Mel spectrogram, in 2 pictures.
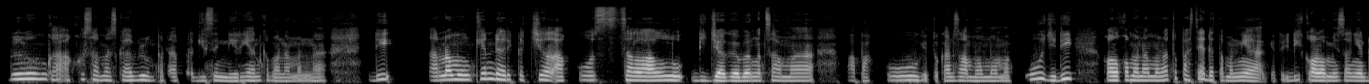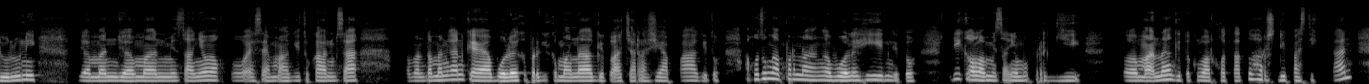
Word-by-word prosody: Belum 250 +1 +4
Kak, 205 - -5
aku - - -20
sama 195 -4 -3
sekali 190 0 -2
belum 195 -3 0
pernah 180 -1 -9
pergi 170 -1 -10
sendirian 175 +1 -1
ke 185 - -10
mana-mana. 85 - -5 0.4
Jadi, 215 +6 -2 0.4
karena 205 +4 +4
mungkin 225 +4 +3
dari 220 -3 +4
kecil 210 0 -1
aku 185 +2 -2
selalu 190 -1 +4
dijaga 175 -1 +3
banget 175 0 +3
sama 175 -1 -1 0.3
papaku 190 +3 -3
gitu - - -13
kan, 175 - -1
sama 175 -1 -1
mamaku, 220 +10 -2
jadi 220 +7 +2 0.3
kalau 195 0 +6
ke 200 - -3
mana-mana 190 0 +2
tuh 215 - -10
pasti 220 -4 -1
ada 200 - -1
temennya, 175 -3 0
gitu. 145 - -13
Jadi 190 +4 -6
kalau 180 -2 +5
misalnya 175 -1 0
dulu 175 +3 +2
nih, 215 -1 +1 0.4
zaman-zaman 170 -1 +2
misalnya 175 +1 -1
waktu 185 -1 -6
SMA 170 0 -4
gitu 180 0 -11
kan, 180 0 0
misalnya 180 0 0 0.5
teman-teman 175 +3 -1
kan 220 +2 +2
kayak 175 -5 +4
boleh 175 +1 +7
ke - - -11
pergi 180 +1 -4
kemana 175 0 +2
gitu, 165 -1 -4
acara 165 +1 -3
siapa 180 +2 -5
gitu, - - -9 0.2
aku 235 - -5
tuh 265 - +1
enggak 245 - 0
pernah 220 -3 0
ngebolehin, 190 +2 +2
gitu. 170 0 -4 0.3
Jadi 250 +4 -5
kalau 205 -2 +5
misalnya 185 -1 0
mau 190 - -6
pergi 175 +1 -8 0.4
ke 185 - -4
mana 175 +5 +4
gitu, 195 -4 -5
keluar 180 -2 0
kota 175 -1 -6
tuh - - -10
harus 210 -3 -3
dipastikan 195 - -6
180 Hz, 170 wpm, -23 LUFS, 175-200 Hz, 0.5 s, boleh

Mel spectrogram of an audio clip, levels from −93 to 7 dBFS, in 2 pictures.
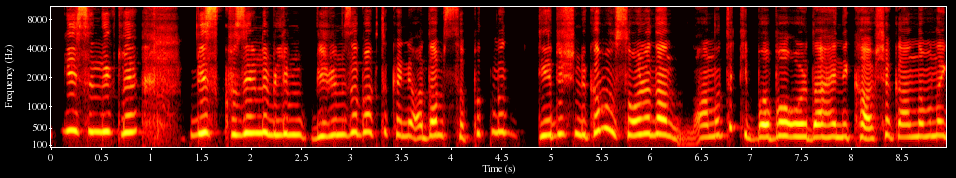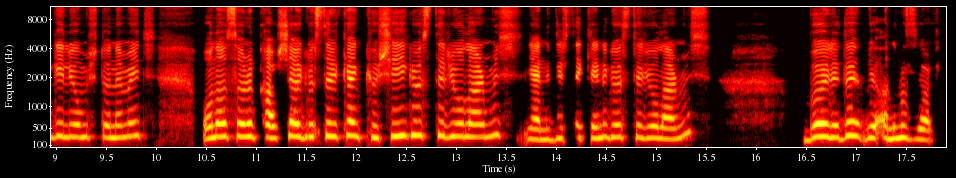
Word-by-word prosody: Kesinlikle. 415 -2 +2 0.5
Biz 375 +2 +8
kuzenimle 385 +1 +2
bilim 345 -3 -1
birbirimize 340 +7 -2
baktık. 400 -2 -6
Hani, 320 -2 -3
"Adam 325 +5 -1
sapık 345 +4 -6
mı?" 405 0 -5 0.4
diye 335 +1 0
düşündük 365 0 -3
ama 450 0 0
sonradan 345 -3 +1
anladık 325 - -7
ki 290 - -8
baba 290 +2 +6
orda, 300 -1 +3
hani, 290 -1 -3
kavşak 290 +4 -2
anlamına 305 +2 -3
geliyormuş, 290 -1 -4
dönemeç. 305 +4 -4 0.5
Ondan 295 +4 +3
sonra 300 0 +3
kavşağı 290 +3 +3
gösterirken 300 +1 +1
köşeyi 310 +3 +1
gösteriyorlarmış, 305 -2 -2
yani, 230 -2 -1
dirseklerini 270 +1 -4
gösteriyorlarmış. 280 +6 -4 0.9
Böyle 280 +3 +5
de 320 -1 +3
bir 275 - +1
anımız 255 -1 -1
var. 230 -2 0
310 Hz, 125 wpm, -24 LUFS, 285-345 Hz, 0.9 s, Biz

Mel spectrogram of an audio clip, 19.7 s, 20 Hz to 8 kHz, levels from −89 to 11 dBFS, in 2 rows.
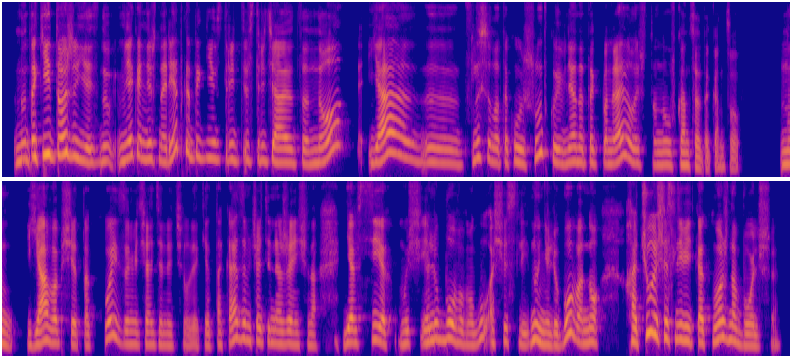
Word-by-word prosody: Ну, 225 +5 0
такие 295 +4 +7
тоже 290 0 +5
есть. 195 -5 -1
Ну, 215 -1 -5
мне, 225 +7 +1
конечно, 240 -6 -1
редко 400 - 0
такие 250 -2 -3
встре 235 -2 -6
встречаются, 195 -4 0
но, 205 - +1 0.2
э, - - -17
я, 315 -4 +5
э, 195 -5 -5
слышала 235 -4 -3
такую 185 +1 -2
шутку, 285 - -3
и 190 - +1
мне 195 +3 -1
она 200 -1 -2
так 190 0 -5
понравилась, 190 +2 0
что, 175 -3 -11
ну, 170 0 -3
в 165 - -13
конце-то 165 -6 -3
концов, - - -10 0.5
ну, 170 -4 -2
я 165 +7 +6
вообще 175 -3 -1
такой 155 - -2
замечательный 160 -3 -5
человек, 75 - -10
я 155 - -4
такая 165 - -2
замечательная 190 -6 -2
женщина, 155 -3 -3 0.3
я 185 +2 +5
всех 185 -1 0
мужчин 170 +1 -5
я - - +3
любого 220 -6 +2
могу 155 0 -4
осчастливить, 170 -2 -6
ну, 225 - +3
не 165 -5 +2
любого, 165 - +2
но 185 +2 0 0.3
хочу 200 - +4
осчастливить 225 -7 +2
как 180 -1 +2
можно 220 0 +3
больше. 150 0 -4
190 Hz, 165 wpm, -25 LUFS, 170-230 Hz, 0.5 s, такие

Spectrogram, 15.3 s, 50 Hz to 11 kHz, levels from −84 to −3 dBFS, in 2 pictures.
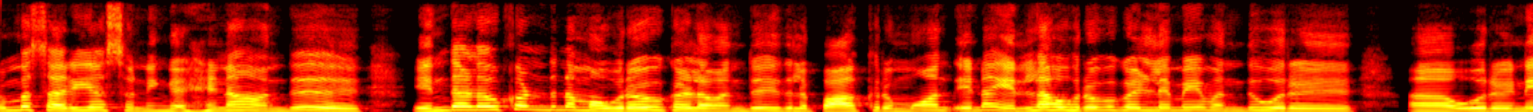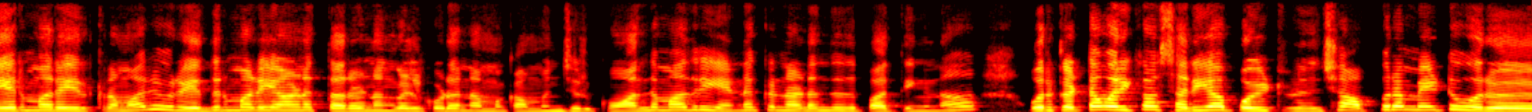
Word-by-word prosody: ரொம்ப 290 +5 +1
சரியா 275 +1 +3
சொன்னீங்க. 240 -3 -4 0.2
ஏன்னா, 270 +2 +1
வந்து 255 +4 -3 0.6
எந்த 275 +6 +1
அளவுக்கு 335 +3 +3
வந்து 320 -2 -8
நம்ம 280 -3 0
உறவுகள 275 0 +3
வந்து 245 +2 -3
இதில 245 -2 -4
பார்க்குறமோ, 245 +1 +1
அந் 275 - -9
ஏன்னா, 310 +5 -2
எல்லா 285 +4 +3
உறவுகள்லயுமே 285 -1 -1
வந்து 250 +2 -8
ஒரு 235 -2 -1 0.6
அ - - +2 0.3
ஒரு 245 -1 +1
நேர்மறை 280 +1 +2
இருக்கிற 265 0 -6
மாரி 300 +5 -2
ஒரு 285 - -1
எதிர்மறையான 285 0 0
தருணங்கள் 250 0 -1
கூட 245 - -2
நமக்கு 215 -1 -7
அமைஞ்சிருக்கும். 225 0 -8
அந்த 265 - -6
மாதிரி 305 +2 -1
எனக்கு 290 +3 -7
நடந்தது 265 0 -3
பார்த்தீங்கன்னா, 235 +4 -4 0.4
ஒரு 290 - +5
கட்டம் 320 +4 +5
வரைக்கும் 335 +1 +4
சரியா 295 +2 +4
போயிட்டு 275 -1 +2
இருந்துச்சு. 250 +5 -6
அப்புறமேட்டு 330 +3 0
ஒரு 260 -2 +4
275 Hz, 170 wpm, -21 LUFS, 245-290 Hz, 0.6 s, ஒரு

